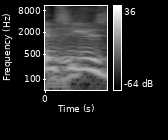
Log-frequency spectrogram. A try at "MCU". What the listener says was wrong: MCU. You said T. You said T.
